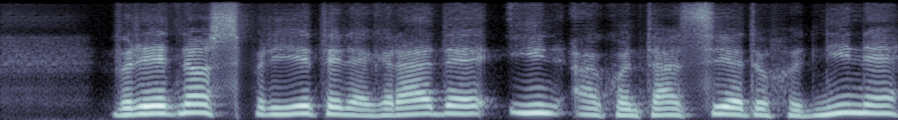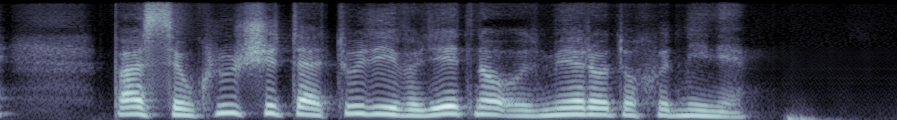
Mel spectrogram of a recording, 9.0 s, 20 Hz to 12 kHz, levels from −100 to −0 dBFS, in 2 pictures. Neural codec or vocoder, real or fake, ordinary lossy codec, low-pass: codec, 24 kHz, 0.9 kbps, DualCodec; fake; none; 10.8 kHz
